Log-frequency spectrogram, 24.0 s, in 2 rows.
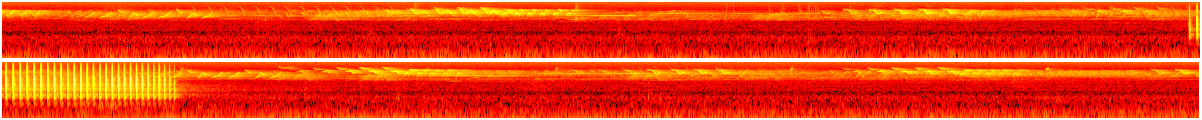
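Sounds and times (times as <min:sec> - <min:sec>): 
Black-backed woodpecker drumming: 0:11.9 - 0:14.1.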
